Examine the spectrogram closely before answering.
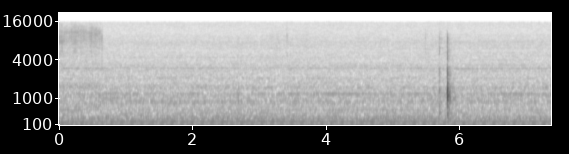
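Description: Steady low hum with a faint hiss. Near six seconds in comes one sharp, short clink, the loudest sound: a tiny shrimp held in the fingers knocks against a small ceramic bowl of beaten egg as it is dipped. A faint high sizzle of frying oil fades out within the first second.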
